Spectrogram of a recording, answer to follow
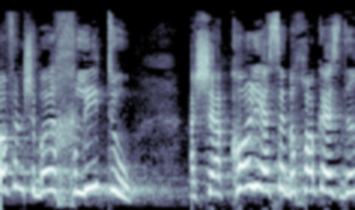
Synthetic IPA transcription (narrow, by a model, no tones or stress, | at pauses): o̞fe̞nʃe̞bo̞eχlitu | aʃeako̞ljaase̞beχo̞kaesde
